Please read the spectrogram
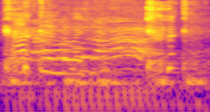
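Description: People talking, with a short cough about one and a half seconds in.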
